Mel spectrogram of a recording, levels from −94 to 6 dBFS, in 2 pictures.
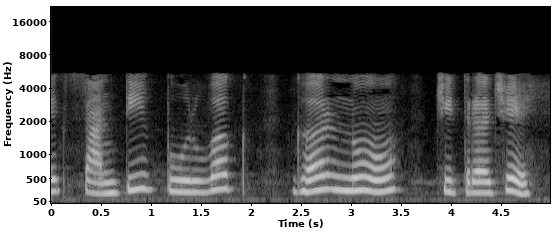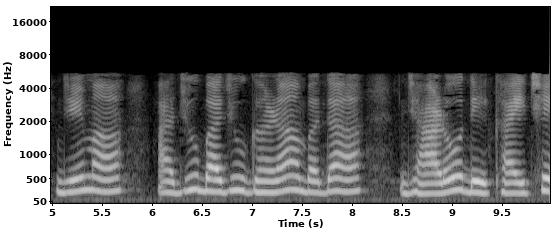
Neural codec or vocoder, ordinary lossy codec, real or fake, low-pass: none; MP3, 32 kbps; real; 5.4 kHz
